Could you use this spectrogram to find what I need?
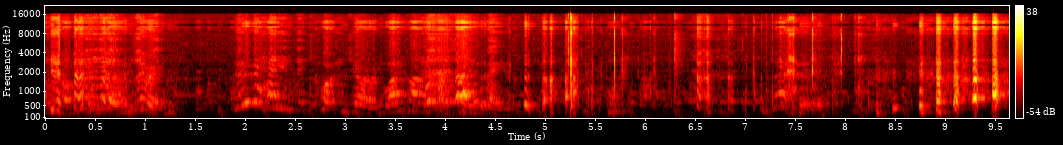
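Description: A young woman talks and laughs nearby.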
